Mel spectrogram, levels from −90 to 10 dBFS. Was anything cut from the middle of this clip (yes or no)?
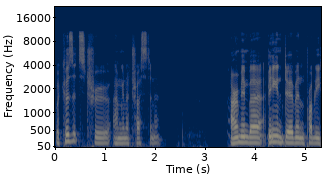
yes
